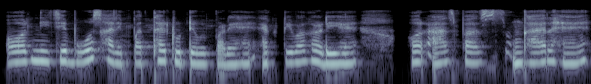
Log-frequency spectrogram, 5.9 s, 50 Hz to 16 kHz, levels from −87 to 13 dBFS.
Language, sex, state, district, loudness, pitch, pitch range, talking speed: Hindi, female, Delhi, New Delhi, -22 LUFS, 225 Hz, 215-240 Hz, 170 wpm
